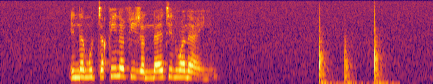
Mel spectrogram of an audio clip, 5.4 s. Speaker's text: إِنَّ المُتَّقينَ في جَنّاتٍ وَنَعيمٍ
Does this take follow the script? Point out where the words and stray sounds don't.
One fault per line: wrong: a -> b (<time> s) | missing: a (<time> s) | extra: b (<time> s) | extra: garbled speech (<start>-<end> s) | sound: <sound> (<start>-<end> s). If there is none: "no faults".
sound: thud (4.0-5.0 s)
